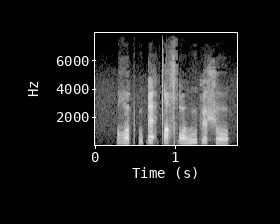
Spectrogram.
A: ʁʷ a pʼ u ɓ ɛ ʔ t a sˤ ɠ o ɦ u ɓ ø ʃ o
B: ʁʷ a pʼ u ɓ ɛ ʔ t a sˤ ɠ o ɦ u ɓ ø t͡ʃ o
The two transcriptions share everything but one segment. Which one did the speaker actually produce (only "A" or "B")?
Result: A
